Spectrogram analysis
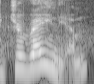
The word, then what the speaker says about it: geranium: And then with G, so geranium, it's before E, so it's soft.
